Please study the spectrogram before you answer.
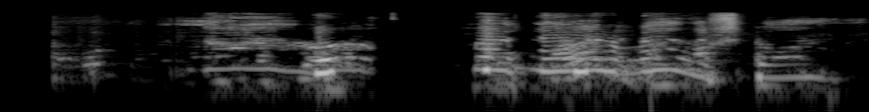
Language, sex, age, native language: Icelandic, male, 12, Icelandic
